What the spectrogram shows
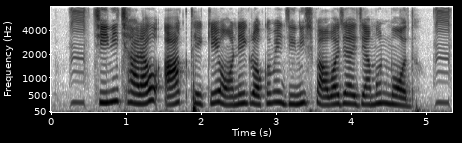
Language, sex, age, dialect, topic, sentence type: Bengali, female, 18-24, Standard Colloquial, agriculture, statement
